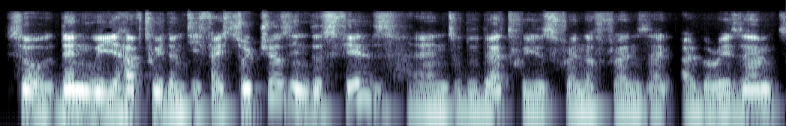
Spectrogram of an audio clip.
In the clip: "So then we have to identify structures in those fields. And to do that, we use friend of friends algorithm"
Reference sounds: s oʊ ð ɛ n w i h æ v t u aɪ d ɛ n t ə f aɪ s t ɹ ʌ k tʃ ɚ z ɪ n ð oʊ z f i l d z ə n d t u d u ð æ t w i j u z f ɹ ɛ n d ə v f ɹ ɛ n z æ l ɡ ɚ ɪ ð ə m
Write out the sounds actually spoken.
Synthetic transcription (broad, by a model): s oʊ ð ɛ n w i h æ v t u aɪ d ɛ n t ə f aɪ s t ɹ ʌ k tʃ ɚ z ɪ n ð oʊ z f i l d z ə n t u d u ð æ t w i j u z f ɹ ɛ n d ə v f ɹ ɛ n z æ l ɡ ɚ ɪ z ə m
